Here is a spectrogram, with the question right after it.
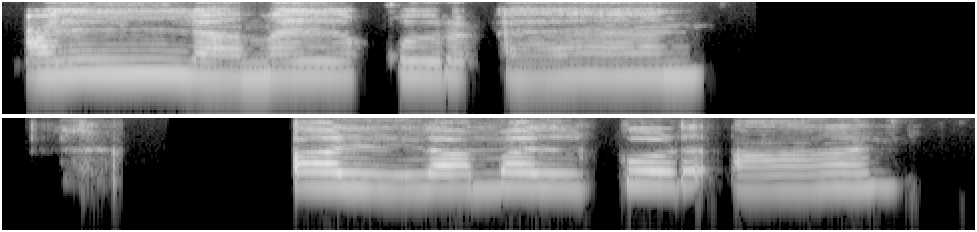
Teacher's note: Ain comes from the middle of the throat.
